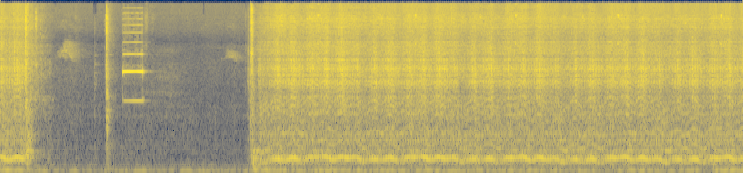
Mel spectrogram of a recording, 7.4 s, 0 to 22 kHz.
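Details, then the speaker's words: 1960 Chevy C10 235 six, sat 40 years, with old plug wires, a battery fitted and good spark. It cranks steadily but slowly and never catches: crank, no start. The owner suspects the battery, a dirty carburetor or compression; a battery charger is next. "Well, she ain't cranking very fast. I'm going to throw a battery charger"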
